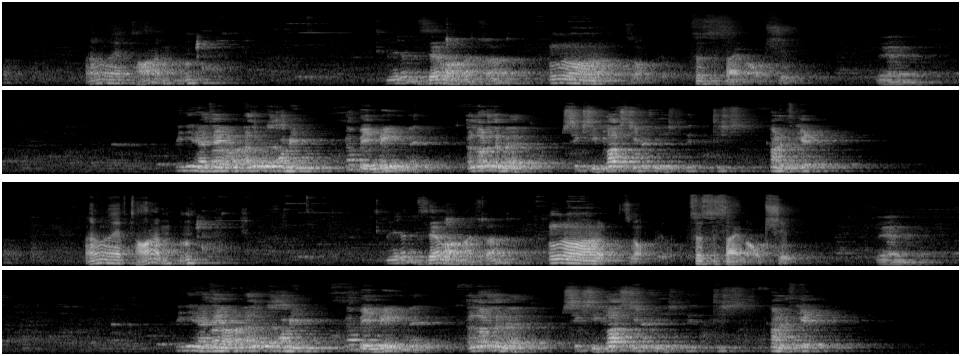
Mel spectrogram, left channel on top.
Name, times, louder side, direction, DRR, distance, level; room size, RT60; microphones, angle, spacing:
voice 1, 0.3-1.0 2.1-5.5 6.8-6.9 8.3-11.3 11.6-12.0 13.0-13.2 14.0-14.3 15.3-15.6 16.6-17.2, right 2 dB, 40° right, 1 dB, 0.6 m, -31 dB
voice 2, 0.8-2.0 5.5-7.9, right 5 dB, 80° right, 10 dB, 0.3 m, -24 dB
voice 3, 11.3-12.6 13.0-13.8 14.2-14.8 15.2-17.0 17.2-17.7, left 1 dB, 20° left, 0 dB, 0.7 m, -22 dB
3.4 x 3.2 x 4.8 m, 1.3 s
head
